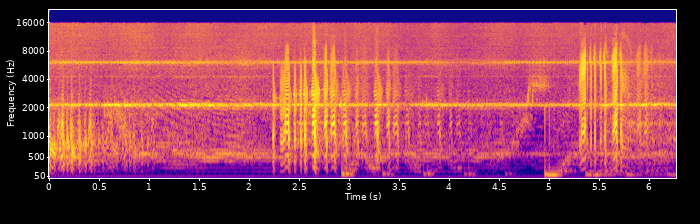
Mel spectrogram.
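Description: Sparse, quiet breakdown of a 1990s Goa trance track: two steady high synth tones held throughout. Over them come two bursts of rattling, croaky synth effects, about two seconds in and again near the end, with a few faint low pulses and no full beat.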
